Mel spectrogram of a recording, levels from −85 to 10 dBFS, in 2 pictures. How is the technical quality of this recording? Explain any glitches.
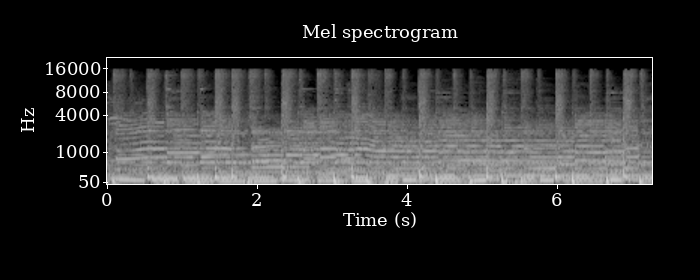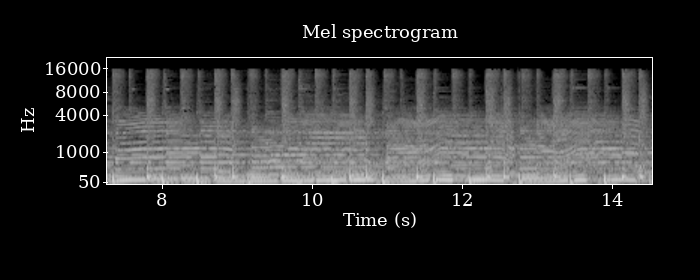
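Nothing in the recording stood out as a technical problem on listening, so there are no glitches to explain.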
